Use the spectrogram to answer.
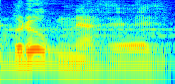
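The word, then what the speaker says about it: Bruckner: le digo s léanlo Pascal brugner br brugner de ser brugner Pascal brugner pronuncia porque es francés vivir en zapatillas iones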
